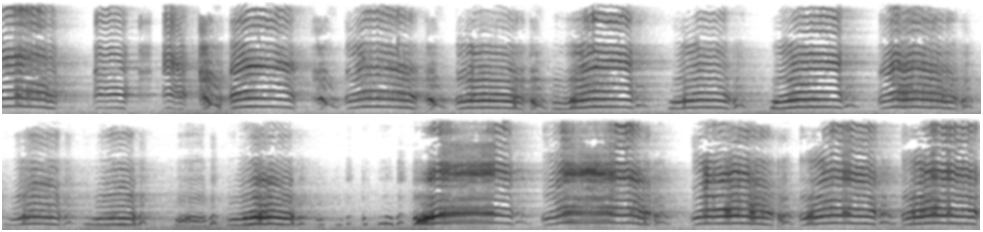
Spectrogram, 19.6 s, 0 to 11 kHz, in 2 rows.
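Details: Newborn baby crying: repeated high-pitched wails in rhythmic bursts, about 19 cries a minute, sustained and intense.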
